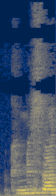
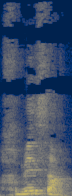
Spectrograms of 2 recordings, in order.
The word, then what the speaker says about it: قبيصة: Kmissa del melha. Non, pas kmissa, parce que kmissa aussi c'est un nom arabe.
